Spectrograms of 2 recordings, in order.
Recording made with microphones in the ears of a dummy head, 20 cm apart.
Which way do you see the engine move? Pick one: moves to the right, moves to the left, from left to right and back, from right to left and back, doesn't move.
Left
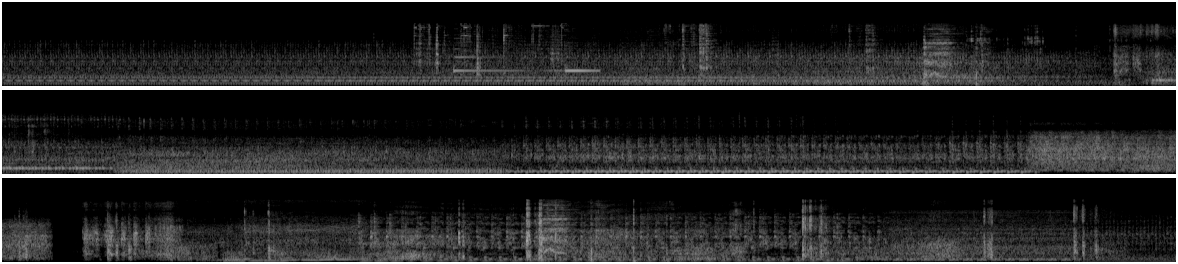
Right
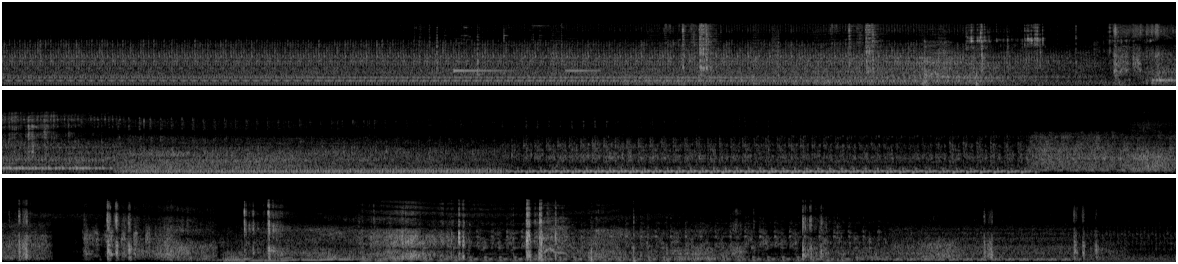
moves to the left.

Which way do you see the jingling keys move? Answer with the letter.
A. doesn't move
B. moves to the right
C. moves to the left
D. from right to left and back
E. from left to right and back
B.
